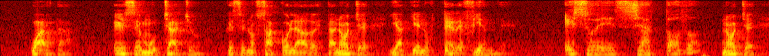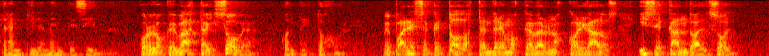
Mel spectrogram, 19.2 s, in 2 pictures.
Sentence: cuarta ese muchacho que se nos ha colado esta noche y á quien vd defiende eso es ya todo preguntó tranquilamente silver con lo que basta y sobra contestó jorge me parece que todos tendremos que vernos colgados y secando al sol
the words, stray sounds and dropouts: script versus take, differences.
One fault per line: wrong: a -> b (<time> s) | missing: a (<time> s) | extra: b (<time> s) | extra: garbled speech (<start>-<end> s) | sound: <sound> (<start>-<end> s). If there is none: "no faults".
wrong: preguntó -> noche (9.0 s)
